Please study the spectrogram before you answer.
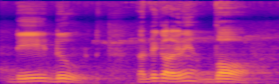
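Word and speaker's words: ظاء: Kemudian selanjutnya adalah huruf Do. Nah, d ini bentuk mulutnya sama masih seperti huruf th. Hanya menggunakan huruf z.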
